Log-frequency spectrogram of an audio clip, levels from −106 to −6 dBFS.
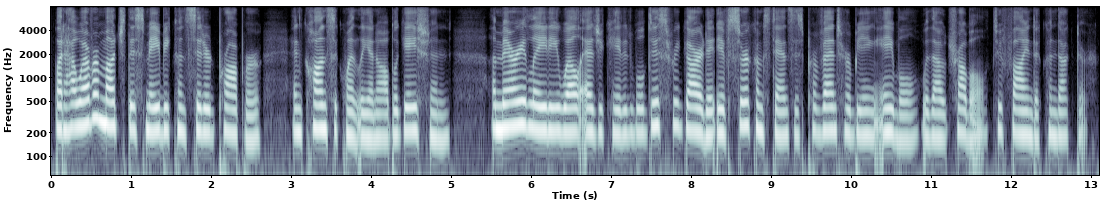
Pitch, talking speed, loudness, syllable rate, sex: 200 Hz, 145 wpm, -19 LUFS, 5.0 syllables/s, female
